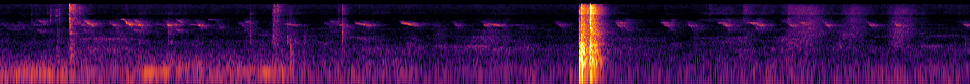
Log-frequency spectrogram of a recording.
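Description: Small birds chirping in the background, quick high chirps repeating throughout. About six seconds in, one sharp click, the loudest sound here.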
